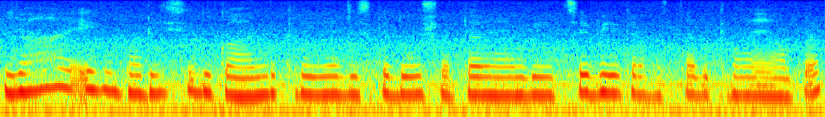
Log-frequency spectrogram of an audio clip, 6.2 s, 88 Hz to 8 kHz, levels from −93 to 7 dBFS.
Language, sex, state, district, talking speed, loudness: Hindi, female, Bihar, Araria, 215 wpm, -15 LUFS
